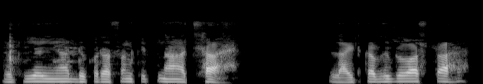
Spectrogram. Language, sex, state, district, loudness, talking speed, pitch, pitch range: Hindi, male, Bihar, West Champaran, -21 LUFS, 135 wpm, 125 Hz, 120-130 Hz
